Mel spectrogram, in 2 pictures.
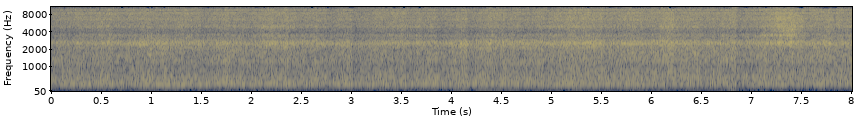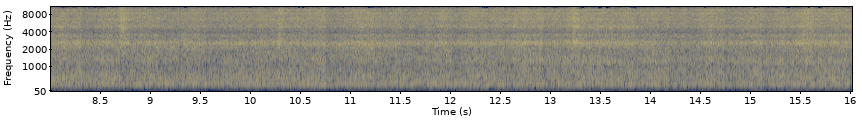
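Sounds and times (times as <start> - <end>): low hum: 2.4 - 7.0
droning roar: 3.1 - 6.7.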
